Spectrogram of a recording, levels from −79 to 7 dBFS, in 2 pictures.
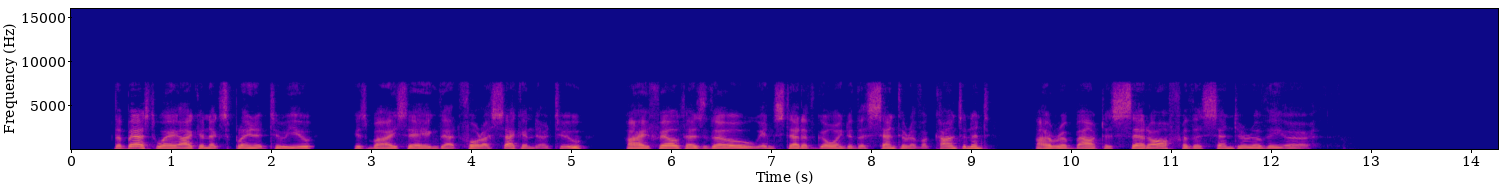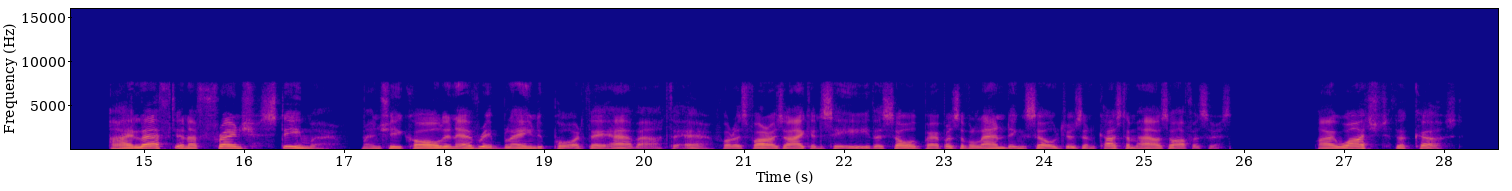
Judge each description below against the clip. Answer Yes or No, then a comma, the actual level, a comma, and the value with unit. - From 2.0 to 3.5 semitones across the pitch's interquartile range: No, average, 4.0 semitones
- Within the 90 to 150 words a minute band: No, average, 170 wpm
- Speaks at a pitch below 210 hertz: Yes, medium, 140 Hz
